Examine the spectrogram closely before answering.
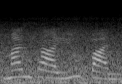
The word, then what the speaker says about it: Mantayupan: And how do you pronounce that, Richie? Mantayupan Falls.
